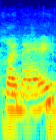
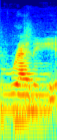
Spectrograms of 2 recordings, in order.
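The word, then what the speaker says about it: René: this is the name renee or renny spell r-e-n-e the proper french pronunciation would be renee or renee but i really love reni if you want to go for something a little bit different so like i said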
